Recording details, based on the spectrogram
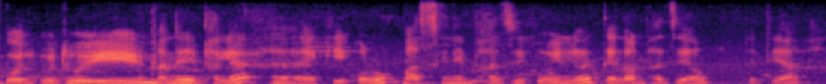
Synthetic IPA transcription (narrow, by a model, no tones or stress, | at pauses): bɔlkodʰʱoɹimanɛipʰalɛkikɔɹʊ̃kmaskʰinibʱazikoɹilojtɛlɔt̚bʱaziaʊ | tetija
